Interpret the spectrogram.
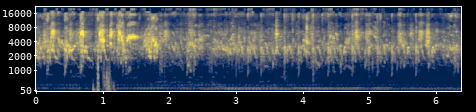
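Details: Budgies singing happily as they eat: rapid, irregular high chirps and squeaky warbling from several birds, with a brief low thump near the start and a steady low hum behind.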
